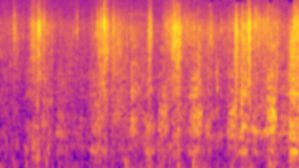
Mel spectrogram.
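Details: Golden Retriever Kohaku walking through still, nearly windless woods in a season without bird or cicada calls; quick, rough, steam-engine-like huffing breaths repeat several times a second, mixed with footsteps on the forest floor.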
